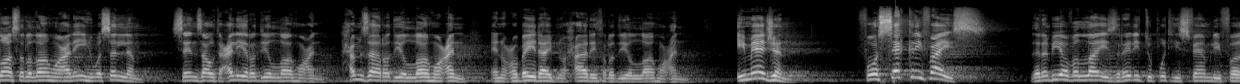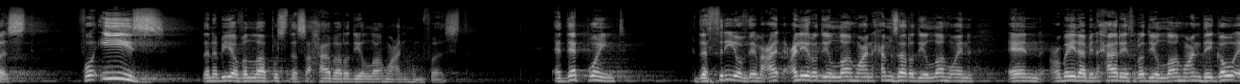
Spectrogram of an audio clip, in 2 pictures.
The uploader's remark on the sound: at the Houghton Masjid (West Street)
